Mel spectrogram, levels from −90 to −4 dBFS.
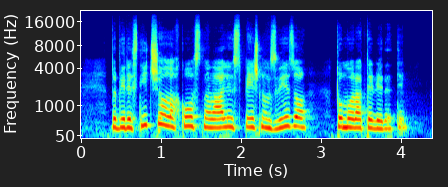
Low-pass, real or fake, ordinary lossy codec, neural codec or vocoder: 19.8 kHz; fake; none; codec, 44.1 kHz, 2.6 kbps, DAC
